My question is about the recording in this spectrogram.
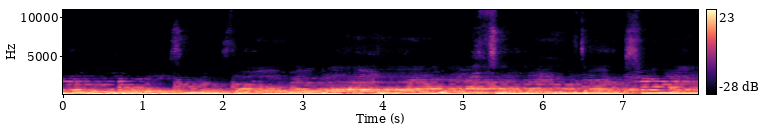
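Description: Live rock band playing loud through a club PA: electric guitar and bass guitar hold long chords that change every second or two over drums, with several cymbal crashes.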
